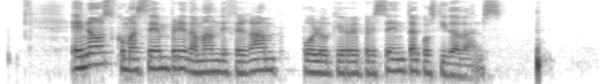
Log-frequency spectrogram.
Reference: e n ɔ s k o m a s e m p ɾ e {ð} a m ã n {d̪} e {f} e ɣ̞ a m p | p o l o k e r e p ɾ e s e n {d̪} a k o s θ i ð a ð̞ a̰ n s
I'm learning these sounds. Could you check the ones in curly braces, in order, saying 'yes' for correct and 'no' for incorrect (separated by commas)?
yes, yes, yes, no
